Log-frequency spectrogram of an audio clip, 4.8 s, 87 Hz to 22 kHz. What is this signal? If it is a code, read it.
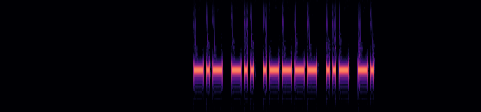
Morse code, heard as a keyed tone, about 38 wpm, 700 Hz. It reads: KD1UN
